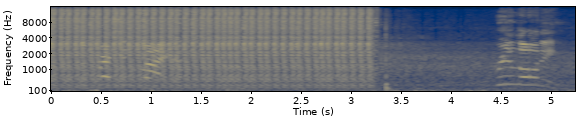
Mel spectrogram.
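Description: A video game machine gun lays down suppressing fire in a rapid, loud, unbroken burst that stops abruptly after about three seconds. A short voice line follows in the quieter tail.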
